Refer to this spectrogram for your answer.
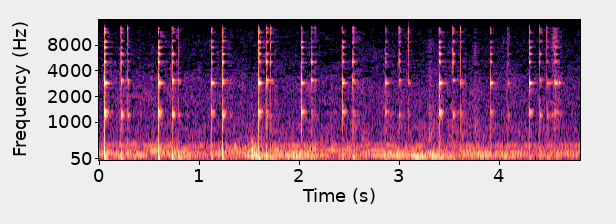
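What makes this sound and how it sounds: Long nails tap and clink on the sides of a small, clear glass mug with a handle and a lid, held in one hand close up and apparently empty. The result is an uneven run of short, bright glassy clinks ringing near 2.9 kHz, each dying away almost at once over a low, soft background.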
